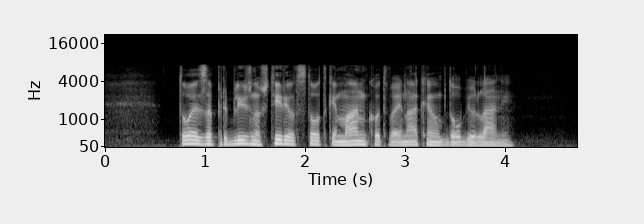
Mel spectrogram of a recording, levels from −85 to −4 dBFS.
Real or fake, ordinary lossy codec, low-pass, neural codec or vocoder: real; none; 7.2 kHz; none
